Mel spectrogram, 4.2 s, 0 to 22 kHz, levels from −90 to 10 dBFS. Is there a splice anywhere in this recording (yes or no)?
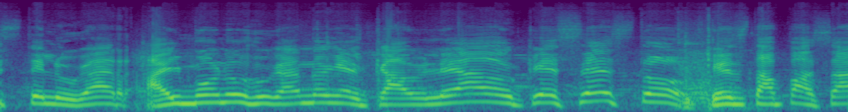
no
